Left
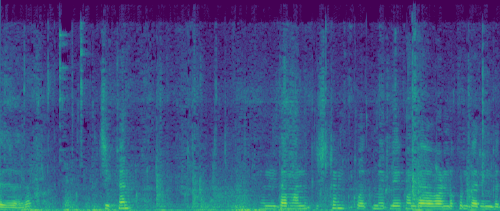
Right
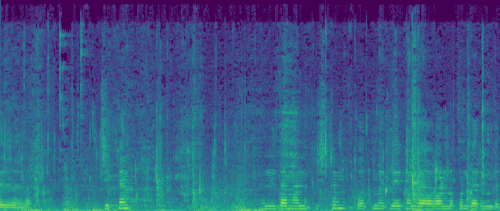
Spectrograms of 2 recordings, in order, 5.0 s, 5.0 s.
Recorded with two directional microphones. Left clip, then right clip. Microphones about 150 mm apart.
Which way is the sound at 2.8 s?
Centre (ahead or behind).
